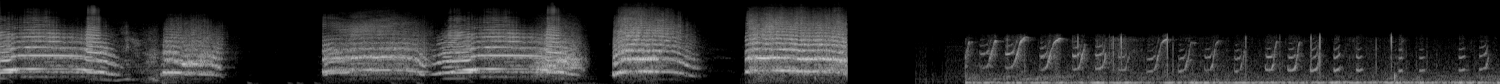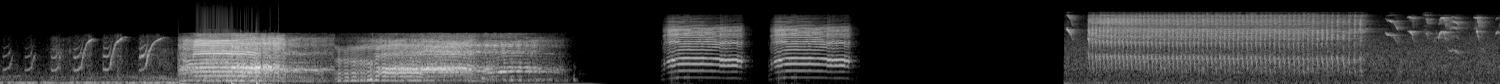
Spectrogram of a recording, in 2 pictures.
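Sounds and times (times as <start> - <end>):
bleating calls: 3.2 - 8.5, 16.8 - 20.7, 21.6 - 23.6
low hum: 9.2 - 17.6.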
